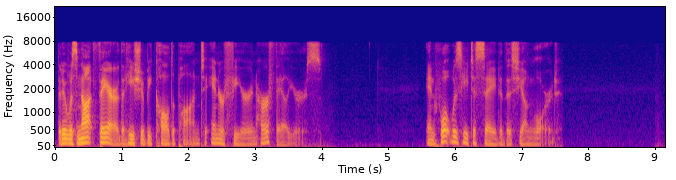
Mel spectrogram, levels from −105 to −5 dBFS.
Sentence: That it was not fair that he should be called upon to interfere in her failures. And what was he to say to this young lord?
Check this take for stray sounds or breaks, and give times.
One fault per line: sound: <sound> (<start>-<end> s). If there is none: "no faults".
no faults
